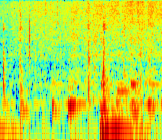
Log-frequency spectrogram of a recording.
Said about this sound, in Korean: 양파를 팬에 듬뿍 넣고 갈색이 될 때까지 오래오래 볶는다. 양파가 갈색이 되면 좋은 단맛이 나니까.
